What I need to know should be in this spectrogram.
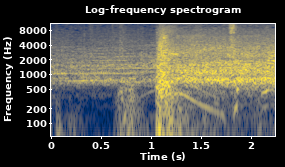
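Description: A body slams hard onto the wrestling mat.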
